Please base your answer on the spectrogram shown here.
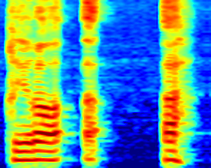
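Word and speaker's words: قراءة: Now, how we pronounce the Hamza? Qira'ah, qira'ah.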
